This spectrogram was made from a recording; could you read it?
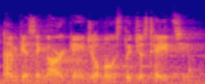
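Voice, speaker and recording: Guy as video game soldier hero, deep voice, terse and cool, echoey with music. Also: steady tone, fast, lightly acted. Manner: terse, probing. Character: cool, tough, no-nonsense male soldier hero. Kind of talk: video game character acting. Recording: echoey hall reverb, music behind.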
